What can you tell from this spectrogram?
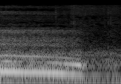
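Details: A domestic cat gives a low, steady, droning growl, a defensive warning made at peak tension alongside hissing, with fur raised and back arched.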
